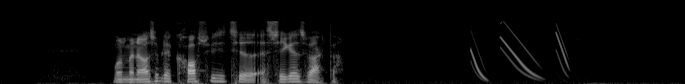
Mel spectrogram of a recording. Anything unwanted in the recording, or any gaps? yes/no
yes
